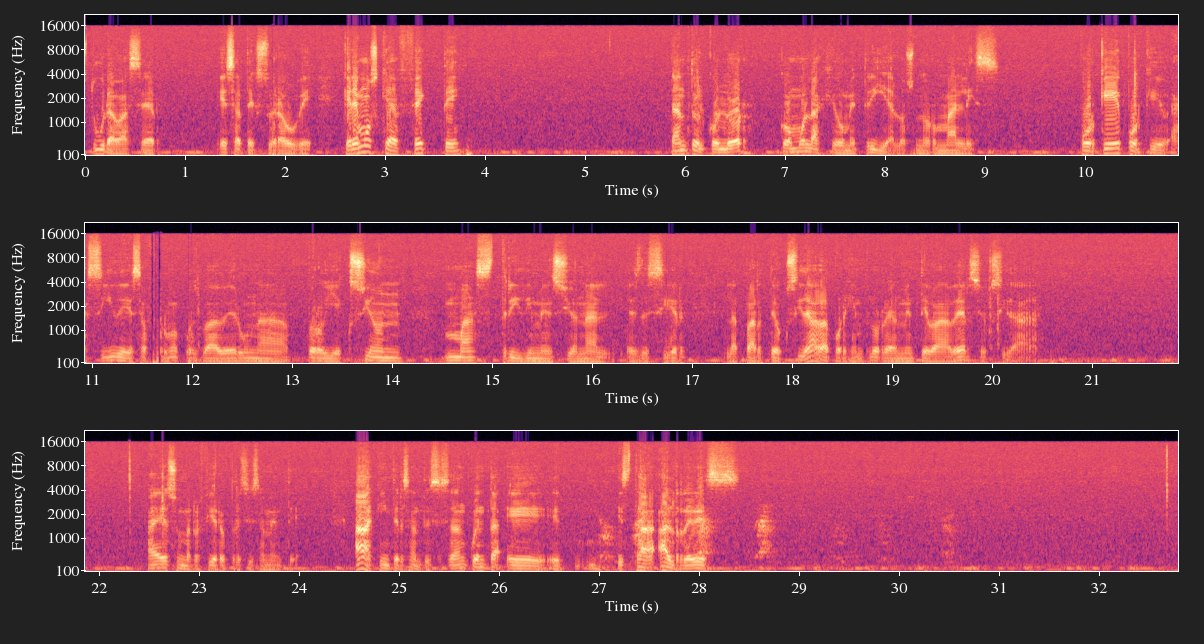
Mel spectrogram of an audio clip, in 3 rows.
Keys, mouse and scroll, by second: 4.4-6.0 drag, 7.6 click, 9.4-10.6 scroll down 1, 10.6 shift+scroll down 1, 10.8-12.2 shift+middle drag, 20.1 F12, 22.9 shift+middle click, 23.7 shift+scroll up 2, 27.8 Escape, 32.6 middle click.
